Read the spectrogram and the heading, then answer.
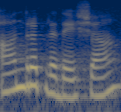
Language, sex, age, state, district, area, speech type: Kannada, female, 18-30, Karnataka, Udupi, rural, spontaneous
